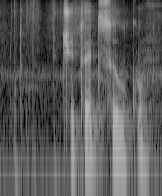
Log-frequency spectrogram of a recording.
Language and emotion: Russian, neutral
